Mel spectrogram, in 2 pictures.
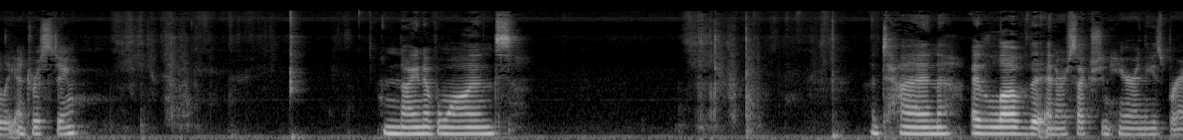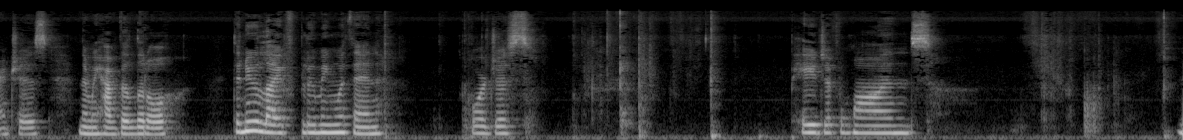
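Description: A playing card slides and taps softly on a wooden table.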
